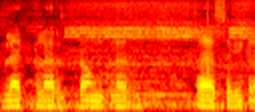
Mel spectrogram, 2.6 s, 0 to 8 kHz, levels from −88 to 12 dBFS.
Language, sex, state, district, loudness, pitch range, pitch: Hindi, male, Chhattisgarh, Raipur, -18 LUFS, 110-115 Hz, 110 Hz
